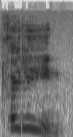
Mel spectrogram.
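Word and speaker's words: Qilin: battery with incredible specs that's pronounced kyleen i don't know yeah yeah no with that high pitched voice and everything it's kyleen yeah yes i think that's right now normally when i hear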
